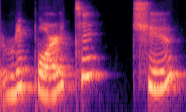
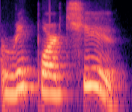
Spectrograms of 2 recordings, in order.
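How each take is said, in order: First: The T sound is pronounced twice, separately. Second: The T sound is pronounced once, linking words. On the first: The speaker calls it wrong. "em vez de você dizer" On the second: The speaker calls it right. "você vai falar a letra apenas uma vez e sempre vai ser da segunda palavra"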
